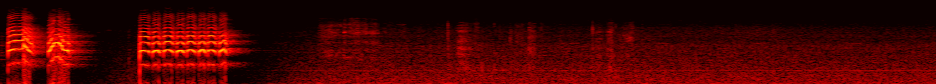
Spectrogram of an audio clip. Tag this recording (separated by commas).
inside a small room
